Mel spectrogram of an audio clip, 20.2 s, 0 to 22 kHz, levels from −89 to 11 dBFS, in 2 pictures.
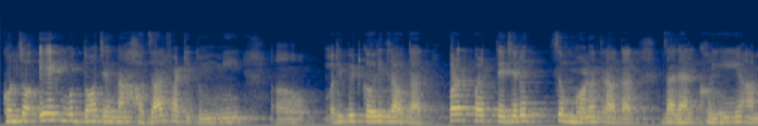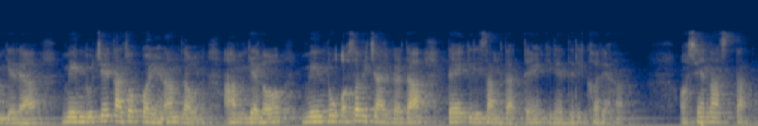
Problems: none marked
